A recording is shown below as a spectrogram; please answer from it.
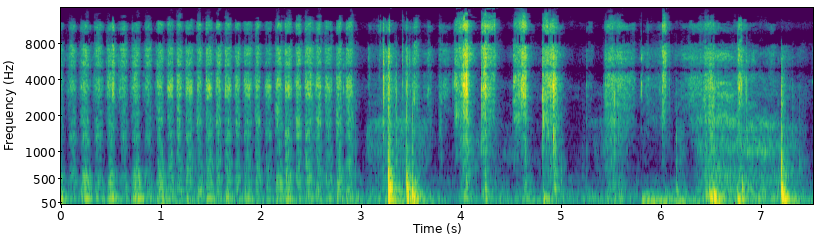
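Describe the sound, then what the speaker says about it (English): An eraser rubs ink off cardstock in quick, regular back-and-forth strokes, close and soft at first, then breaking into scratchier, uneven scrubs. "It doesn't work on every cardstock. It's an eraser."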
